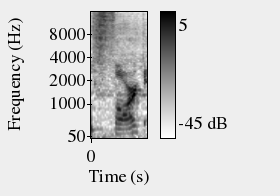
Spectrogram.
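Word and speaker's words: Fark: but like I realized obviously it's F A R K cuz it's meant to rhyme with Spark. I think I just like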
